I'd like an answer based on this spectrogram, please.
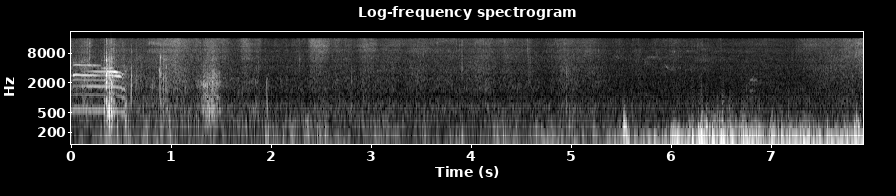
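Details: Talkative silver tabby community cat, friendly and affectionate, meowing at someone hiding behind a bench outdoors: one short harmonic meow near the start, a fainter second call after, then low rumbling handling and ground noise.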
